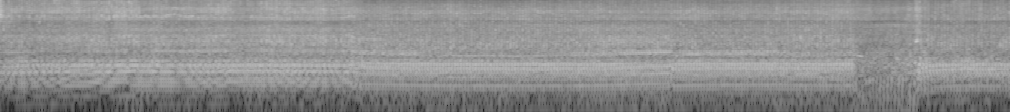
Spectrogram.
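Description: Go-kart engine heard from onboard, running at steady high revs with its pitch stepping slightly a couple of times. Near the end the engine drops off briefly and then picks up again as the kart takes a corner.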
